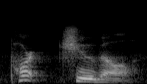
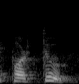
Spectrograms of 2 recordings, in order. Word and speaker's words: Portugal: pronunciation because we say Portugal we don't say por Tu we say Portugal like the word picture right or mature the t u sound choo choo Portugal Portugal so at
